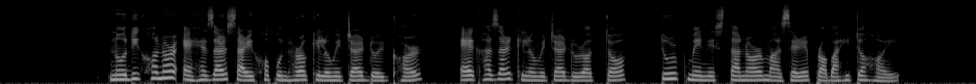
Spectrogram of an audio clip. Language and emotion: Assamese, neutral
